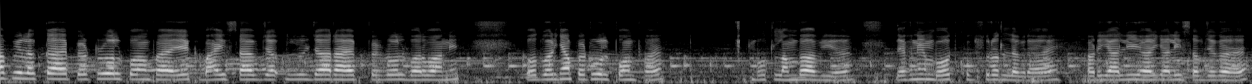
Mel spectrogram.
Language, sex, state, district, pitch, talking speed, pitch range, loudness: Hindi, male, Bihar, Supaul, 220 Hz, 195 wpm, 210-235 Hz, -20 LUFS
